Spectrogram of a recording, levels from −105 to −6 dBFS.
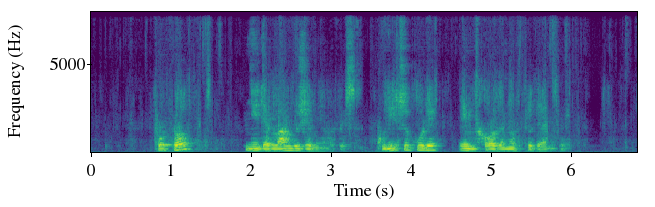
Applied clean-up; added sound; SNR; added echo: neural separator model SepFormer DNS4.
